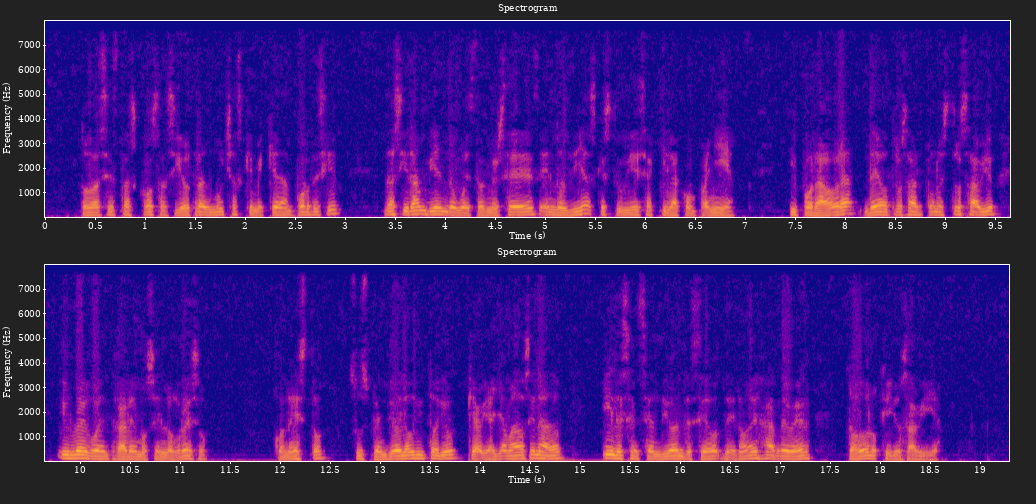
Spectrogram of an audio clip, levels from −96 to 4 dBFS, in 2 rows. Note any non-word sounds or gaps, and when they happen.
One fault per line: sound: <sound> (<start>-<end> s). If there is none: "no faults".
no faults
